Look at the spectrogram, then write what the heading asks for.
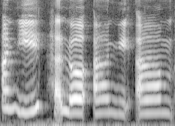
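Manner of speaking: put-on high, slow broken English accent; bad Thai accent. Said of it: "It was the worst accent".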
